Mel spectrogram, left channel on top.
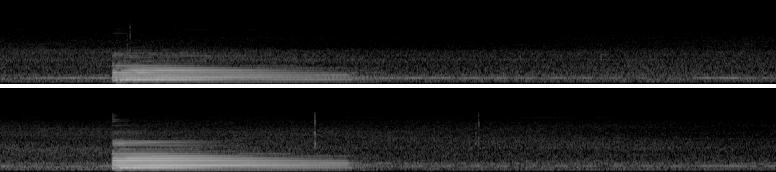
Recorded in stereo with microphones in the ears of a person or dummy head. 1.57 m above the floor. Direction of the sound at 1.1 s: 75° right (ahead or behind).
